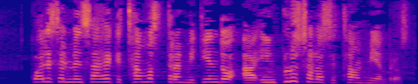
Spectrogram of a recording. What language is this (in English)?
Spanish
